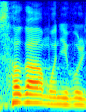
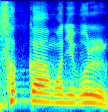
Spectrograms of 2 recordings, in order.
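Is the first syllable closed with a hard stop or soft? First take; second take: soft; hard stop. First: The first syllable runs softly into the second. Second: A hard k stop closes the first syllable.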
